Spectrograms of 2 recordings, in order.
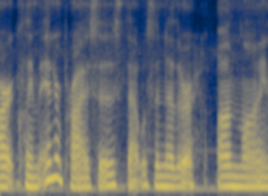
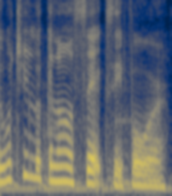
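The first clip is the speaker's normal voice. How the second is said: teasing cat; 9 semitones higher than usual. Real, not acted.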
